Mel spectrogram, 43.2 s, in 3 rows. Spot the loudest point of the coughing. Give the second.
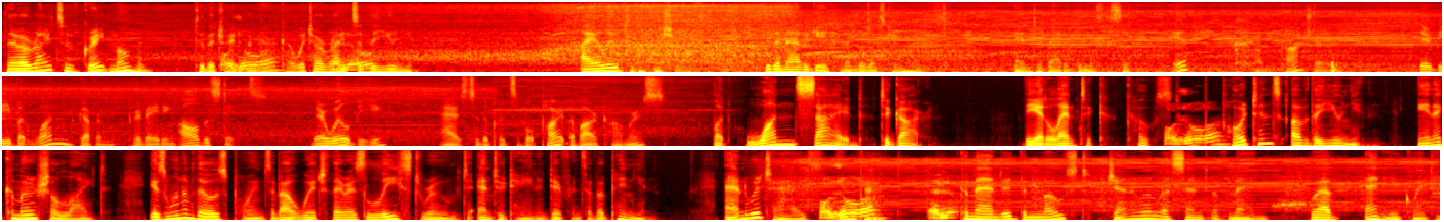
37 s.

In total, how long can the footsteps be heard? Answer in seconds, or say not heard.
not heard.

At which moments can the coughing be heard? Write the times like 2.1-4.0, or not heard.
2.1-3.8, 26.0-27.1, 37.0-38.4.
